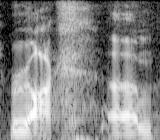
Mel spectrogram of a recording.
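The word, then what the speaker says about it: רוח: up in its wings the word wind and the word spirit is the same word in Hebrew it's rock so you'd spell it like Are you a we don't really have an English letter for that last letter it'd be like CH I guess you would say ruak and so it can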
